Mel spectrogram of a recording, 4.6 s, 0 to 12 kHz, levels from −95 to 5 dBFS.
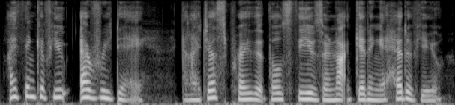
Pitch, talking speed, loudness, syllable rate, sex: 205 Hz, 250 wpm, -21 LUFS, 6.9 syllables/s, female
